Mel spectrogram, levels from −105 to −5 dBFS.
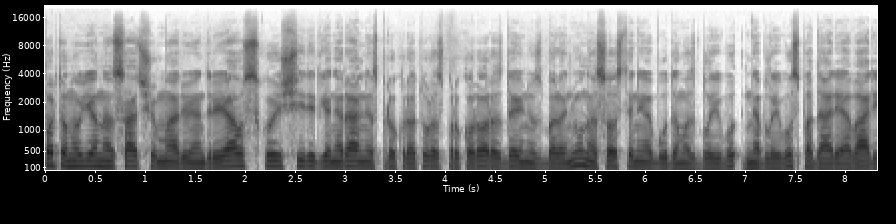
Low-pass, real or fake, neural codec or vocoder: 19.8 kHz; real; none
